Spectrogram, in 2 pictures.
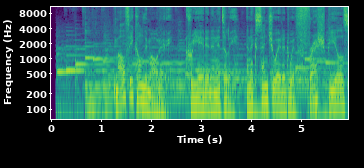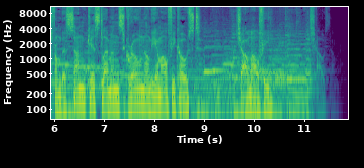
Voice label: english commercial; malfy gin

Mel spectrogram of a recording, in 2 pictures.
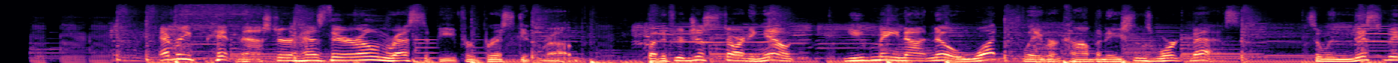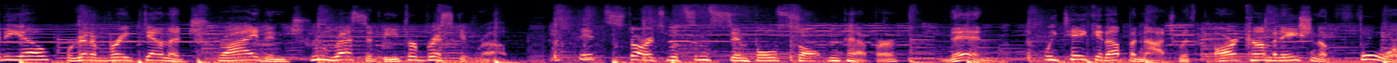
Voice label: narration

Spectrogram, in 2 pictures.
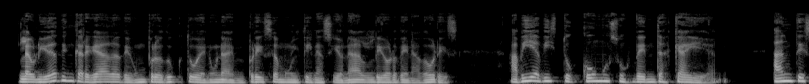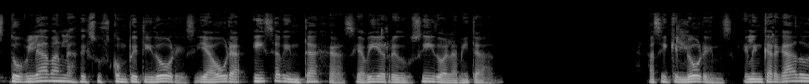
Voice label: documentary es neutro

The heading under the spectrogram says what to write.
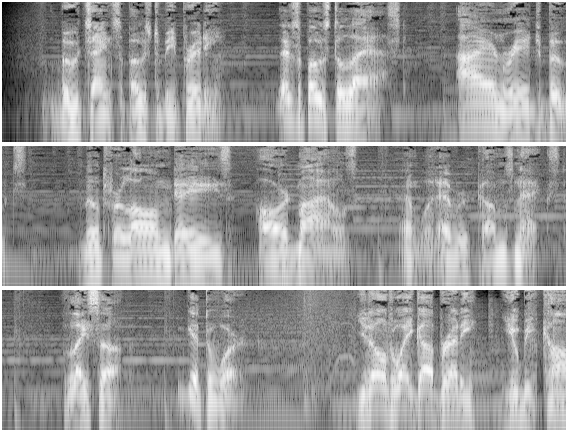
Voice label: commercial spot; 3spot

